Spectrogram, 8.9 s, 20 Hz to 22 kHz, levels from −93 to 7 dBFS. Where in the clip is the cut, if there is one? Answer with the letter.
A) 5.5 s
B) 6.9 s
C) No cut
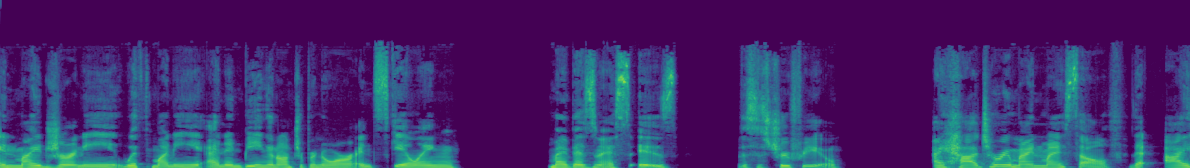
A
